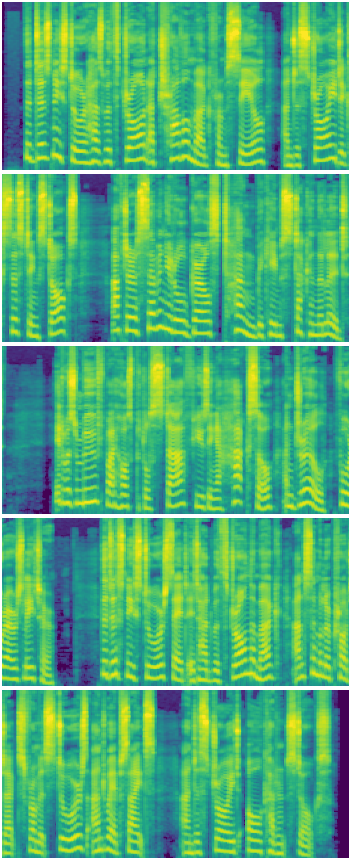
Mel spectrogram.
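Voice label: English Scottish female, scottish voice over talent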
